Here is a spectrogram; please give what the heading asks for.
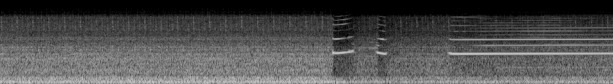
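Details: Jeep at idle, brake pedal pressed: rough idle rumble, then thin steady high whistle holds from power brake booster; owner suspects check valve, vacuum leaking at old grommet.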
